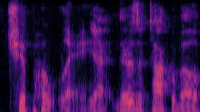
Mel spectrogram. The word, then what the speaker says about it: Chipotle: ch ch there how's the lady at worksh she says uh Chipotle I'm like just read the word it's chip hotle yeah there's a Taco Bell commercial that's like uh chip a todle chip chip no the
